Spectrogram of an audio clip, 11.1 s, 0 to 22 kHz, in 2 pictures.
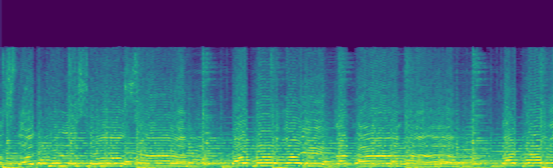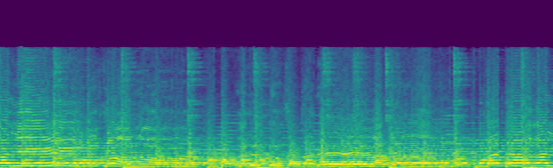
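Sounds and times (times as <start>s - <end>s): rubab and harmonium melody: 0.0s - 11.0s.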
